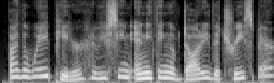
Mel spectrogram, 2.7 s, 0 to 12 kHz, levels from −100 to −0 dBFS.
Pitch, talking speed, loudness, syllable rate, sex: 225 Hz, 285 wpm, -17 LUFS, 6.9 syllables/s, female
